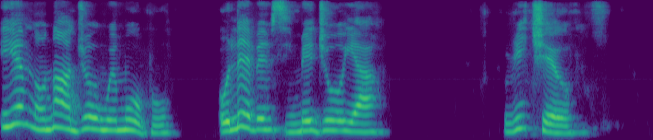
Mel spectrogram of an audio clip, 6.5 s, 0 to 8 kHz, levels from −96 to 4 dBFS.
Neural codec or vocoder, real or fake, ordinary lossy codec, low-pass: codec, 16 kHz, 4 kbps, X-Codec, HuBERT features, trained on LibriSpeech; fake; none; none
